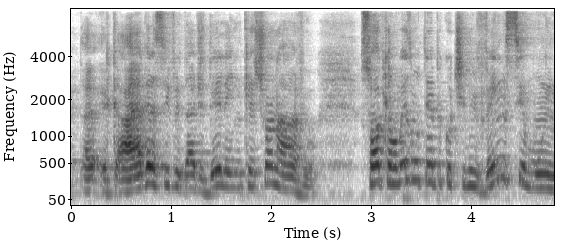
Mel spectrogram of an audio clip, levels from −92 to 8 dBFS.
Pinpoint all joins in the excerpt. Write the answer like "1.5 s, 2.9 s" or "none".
none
